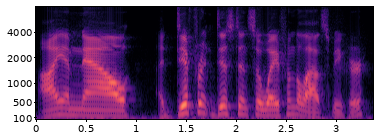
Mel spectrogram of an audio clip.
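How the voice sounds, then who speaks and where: A man giving an informal software lesson as a teacher, thinking aloud through each step and often checking in with the listener. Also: fairly high pitch, lively intonation, moderate pace. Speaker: teacher, lecturer.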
